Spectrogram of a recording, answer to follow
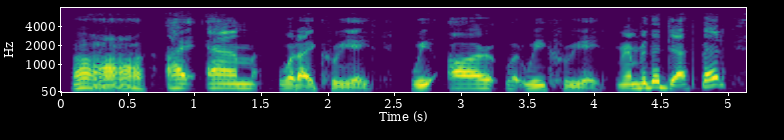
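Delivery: usual speaking voice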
